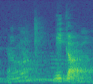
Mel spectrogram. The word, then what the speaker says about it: Nico: Nico. Oh, it's Nico.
